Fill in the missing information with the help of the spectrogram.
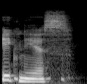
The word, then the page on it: igneous: British English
